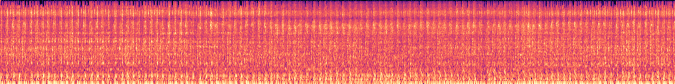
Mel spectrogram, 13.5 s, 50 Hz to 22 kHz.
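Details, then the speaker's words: 2009 Polaris Sportsman 800, sat about six months, came in not running with a bad fuel pump; now running with fuel injection cleaner added: steady low drone with uneven, lumpy idle pulse; running rough but coming back. "she's not real happy but she's coming back i do have some fuel injection cleaner in her now"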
